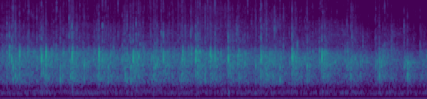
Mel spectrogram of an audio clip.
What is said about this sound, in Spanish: ¿Podemos darle un fuerte aplauso al Señor hoy?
